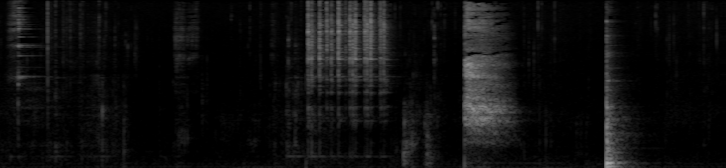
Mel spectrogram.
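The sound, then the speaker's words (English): Someone takes a drink of water: a quick flurry of small clinks and rattles, a brief gulping rush, then a solid knock as the container is set down. No one talks. “So sorry, I need to take a drink of water.”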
